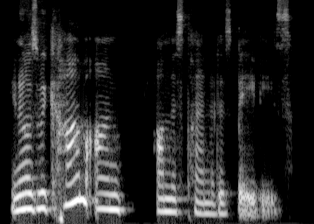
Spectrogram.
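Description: A woman talks in an ordinary speaking voice at a medium pitch. The background is quiet. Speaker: hypnotherapist podcast host. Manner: slow, soothing, repetitive, hypnotic cadence with gentle commands.

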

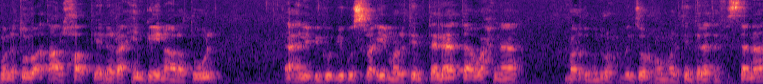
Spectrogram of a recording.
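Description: A man talks very fast with a Cairo accent and fairly even intonation. There is noticeable background noise. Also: medium pitch for a man. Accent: Cairene Egyptian Arabic. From Egypt, Cairo. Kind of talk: interview testimony.

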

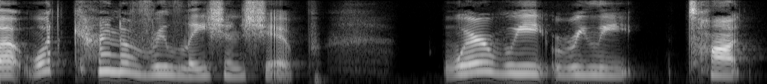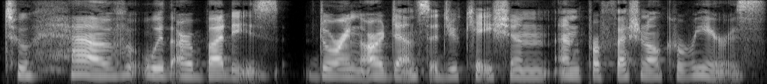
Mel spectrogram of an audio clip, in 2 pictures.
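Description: On a very clean recording with a silent background, a woman with an Israeli accent speaks at a fairly slow pace with fairly high pitch, ordinary pitch variation and very even loudness. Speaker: podcast host and professional dancer. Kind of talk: solo podcast monologue, partly reading a blog post. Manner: warm, conversational, friendly.

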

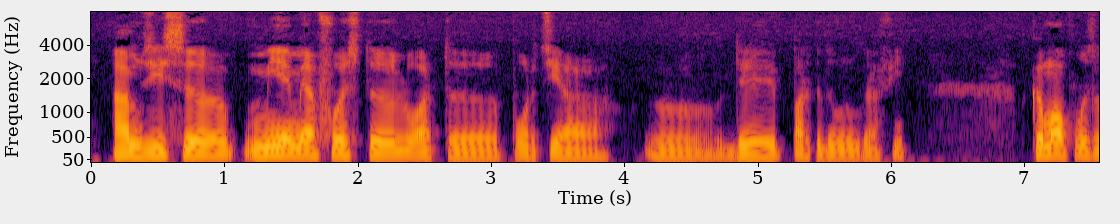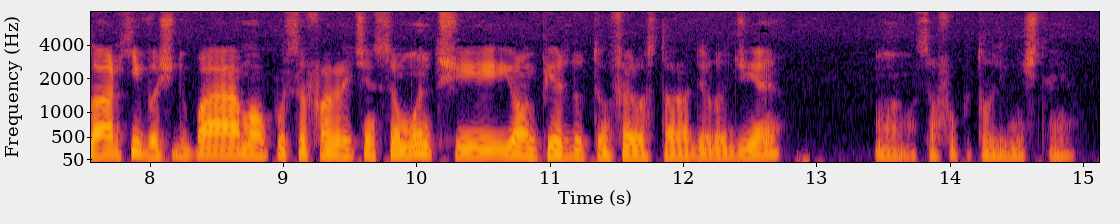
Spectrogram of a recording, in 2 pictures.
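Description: Captured in a very clean recording with a silent background, a man speaks in a dark, mellow tone. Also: dry, close sound with no echo. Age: 40s. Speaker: radiologist. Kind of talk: casual chat. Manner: animated.

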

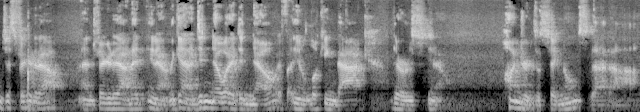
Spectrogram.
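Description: A man with an American accent talks at a fairly quick pace. Audible room echo and noticeable background noise surround him. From Miami, Florida. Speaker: bank founder and entrepreneur. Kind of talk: interview.

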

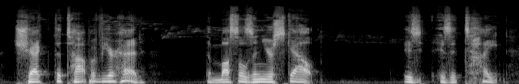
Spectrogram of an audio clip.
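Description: This man's voice is somewhat breathy and shows ordinary pitch variation. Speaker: podcast host guiding a relaxation exercise. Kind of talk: guided meditation, relaxation tutorial. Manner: instructional, with pauses and repetition.

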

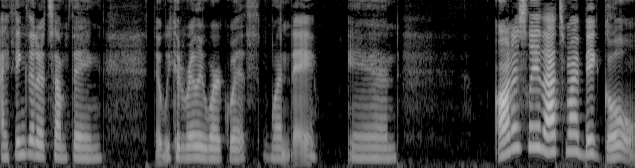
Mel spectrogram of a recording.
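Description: With lively intonation and a medium pitch, a woman speaks at a moderate pace, pausing long and often, on a very clean recording with a silent background. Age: 20s. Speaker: mental health podcast host and aspiring entrepreneur. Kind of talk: solo podcast monologue.

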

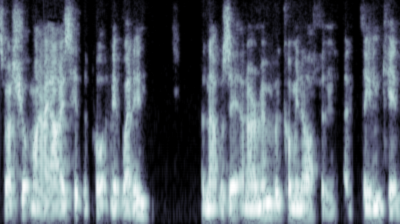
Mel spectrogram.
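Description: A man speaks with a Liverpool accent. The recording has a dry, close sound with no echo. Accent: Liverpool (Scouse) English. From northern England, near Liverpool. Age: 40s. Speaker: professional golfer. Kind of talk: interview.

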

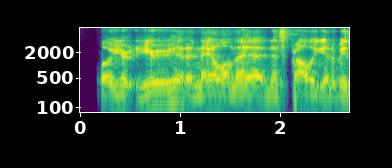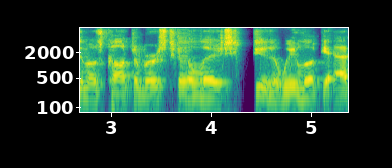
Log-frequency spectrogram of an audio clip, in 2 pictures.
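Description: Fairly even intonation in a Midwestern US accent, over a quiet background. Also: man. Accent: rural Midwestern US. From Kansas. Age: 50s. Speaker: cattle rancher. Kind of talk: casual interview. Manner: halting.

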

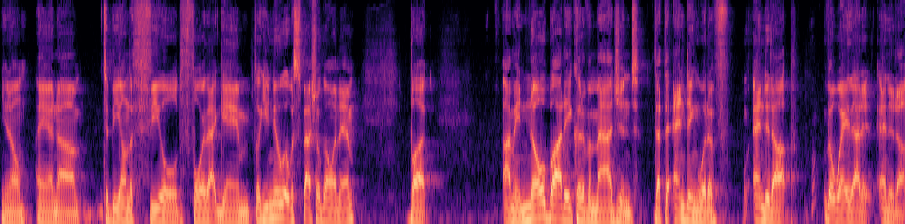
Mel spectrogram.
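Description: In a plain, everyday voice, a man speaks at a fairly slow pace with medium pitch, fairly even intonation and very even loudness. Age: 30s. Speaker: podcast co-host and producer. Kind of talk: casual chat. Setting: studio.

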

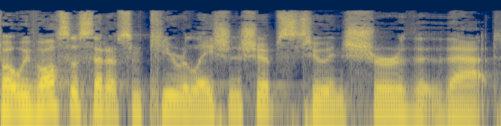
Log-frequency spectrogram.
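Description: A man with an American accent speaks in a plain, everyday voice at a fairly quick pace. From Washington State, US. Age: 20s. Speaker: entrepreneur. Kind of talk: interview.

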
